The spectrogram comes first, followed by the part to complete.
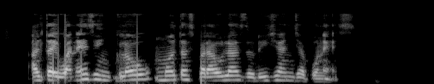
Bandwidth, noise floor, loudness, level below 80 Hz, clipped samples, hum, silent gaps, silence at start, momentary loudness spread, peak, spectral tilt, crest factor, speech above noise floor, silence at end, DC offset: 11.5 kHz; under -90 dBFS; -22 LUFS; -58 dBFS; under 0.1%; none; none; 0.3 s; 10 LU; -6 dBFS; -4.5 dB/octave; 18 dB; over 68 dB; 0.85 s; under 0.1%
